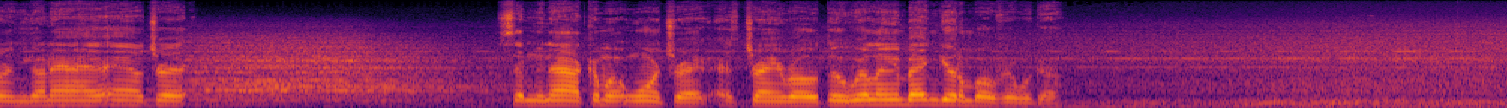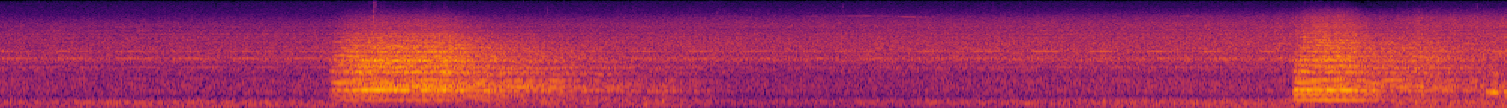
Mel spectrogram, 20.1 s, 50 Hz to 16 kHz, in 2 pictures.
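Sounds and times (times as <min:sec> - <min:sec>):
train rumble: 0:00.0 - 0:20.0
locomotive air horn blast: 0:01.2 - 0:03.2, 0:12.2 - 0:14.7, 0:18.6 - 0:20.0.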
